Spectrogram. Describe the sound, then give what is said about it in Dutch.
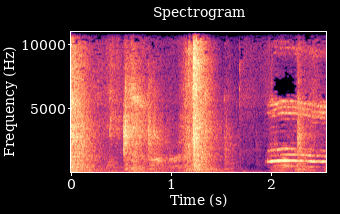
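A drawer of a newly bought baby's wardrobe is shoved shut twice, with wooden knocks and scrapes, followed by a short high squeak as it sticks and won't close, over faint background voices. “De laag gaat alleen niet dicht.”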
